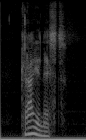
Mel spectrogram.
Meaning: crow's nest (a small open-top shelter atop the foremast for a lookout)
- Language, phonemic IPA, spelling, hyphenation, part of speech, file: Dutch, /ˈkraːjəˌnɛst/, kraaiennest, kraai‧en‧nest, noun, Nl-kraaiennest.ogg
